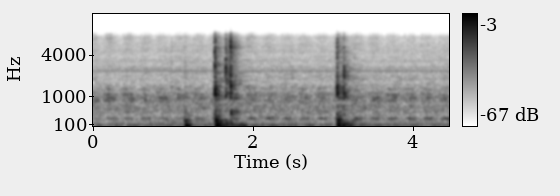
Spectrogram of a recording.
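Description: A few keystrokes on a computer keyboard, typing into a spreadsheet cell: a soft tap, then two sharp presses close together about a second and a half in, and another about three seconds in, over a faint steady hum.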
